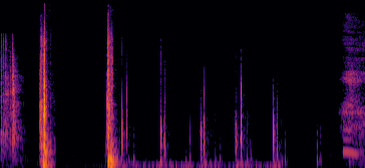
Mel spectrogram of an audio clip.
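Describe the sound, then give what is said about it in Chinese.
A heavy thunk and then a quick series of metallic clicks and taps, like a lock being worked, ending in a soft rushing sweep as a door swings open. “好，我知道你千杯不醉，雪花不飘你不飘，青岛不倒你不倒，所以你现在能不能好好站一会儿，让我去开门开灯？”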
